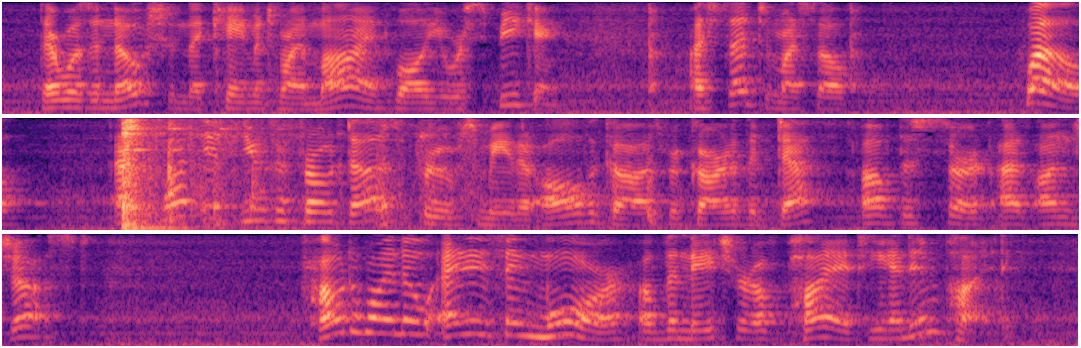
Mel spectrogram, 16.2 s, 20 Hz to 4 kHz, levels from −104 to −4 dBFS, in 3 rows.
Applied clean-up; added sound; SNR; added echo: none; Shatter / Crushing; -3 dB; none.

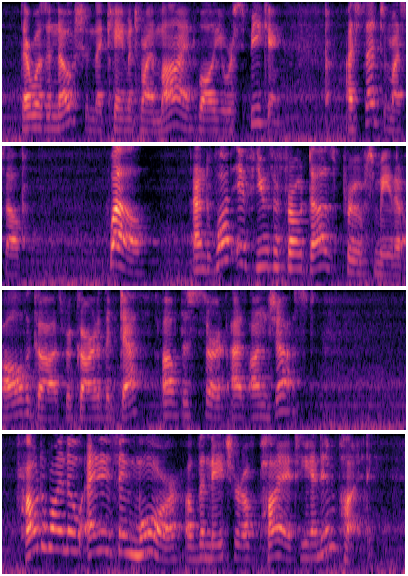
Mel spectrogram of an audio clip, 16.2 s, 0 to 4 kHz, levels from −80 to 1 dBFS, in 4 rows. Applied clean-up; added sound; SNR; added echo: none; none; none; none.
